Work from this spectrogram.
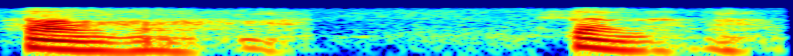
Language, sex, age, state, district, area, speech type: Goan Konkani, female, 60+, Goa, Canacona, rural, conversation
